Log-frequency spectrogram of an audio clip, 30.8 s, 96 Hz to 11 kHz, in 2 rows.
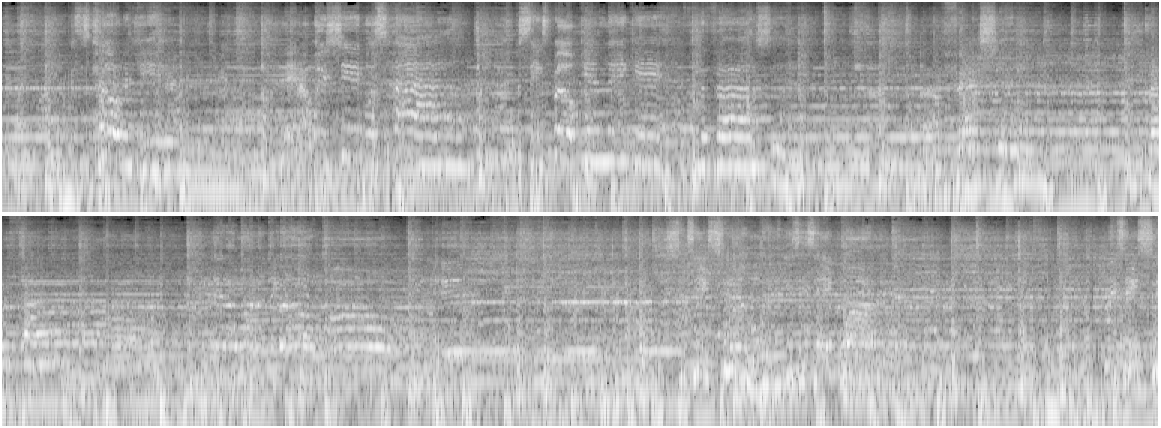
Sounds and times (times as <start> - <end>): Pop music: 0.0 - 30.8.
